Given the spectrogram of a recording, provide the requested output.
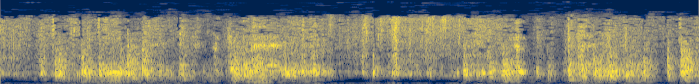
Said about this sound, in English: I'll open some of the drawers in this chest.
